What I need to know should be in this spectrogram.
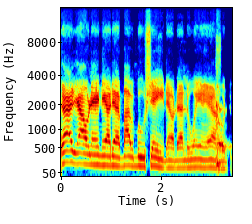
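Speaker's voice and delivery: garbled mock Louisiana country accent; Farmer Fred. Host trying a second Louisiana accent, hammed-up farmer. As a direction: run words together in hammy bayou farmer talk. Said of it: "So I do like Farmer Fred".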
